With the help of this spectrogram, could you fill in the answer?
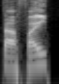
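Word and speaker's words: taaffeite: Ang tough fight. Oo, ganoon ang tamang bigkas ay isa sa mga pinakabihirang gemstones sa buong mundo at nadiskubre lamang dahil sa isang pagkakamali.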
